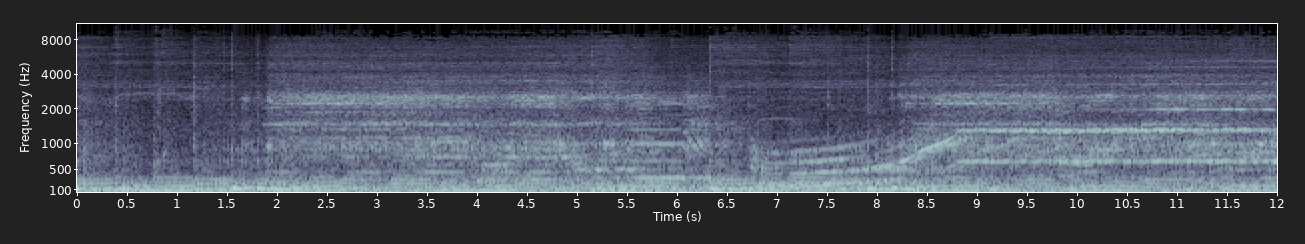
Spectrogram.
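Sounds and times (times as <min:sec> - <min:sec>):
live rock band jamming: 0:00.0 - 0:12.0.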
